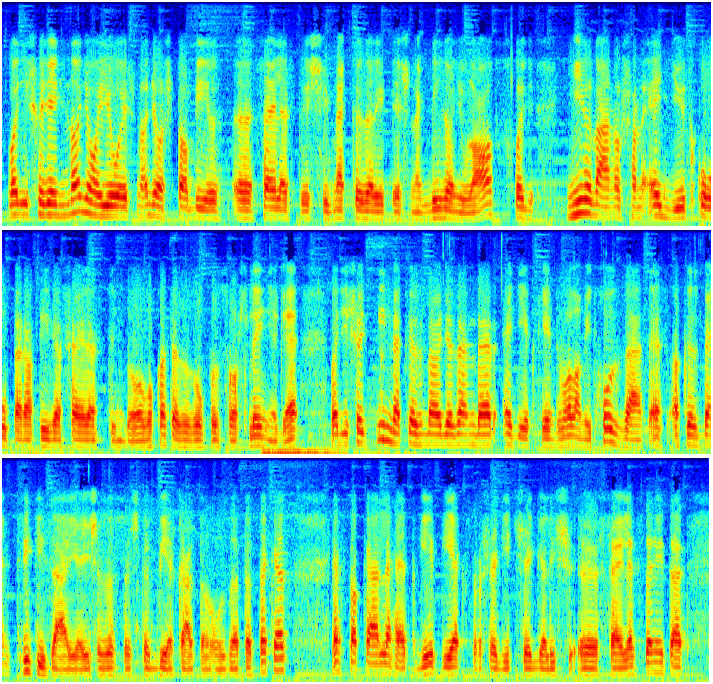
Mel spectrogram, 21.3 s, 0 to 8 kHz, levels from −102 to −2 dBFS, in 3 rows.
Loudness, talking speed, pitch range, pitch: -17 LUFS, 140 wpm, 105-135 Hz, 120 Hz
